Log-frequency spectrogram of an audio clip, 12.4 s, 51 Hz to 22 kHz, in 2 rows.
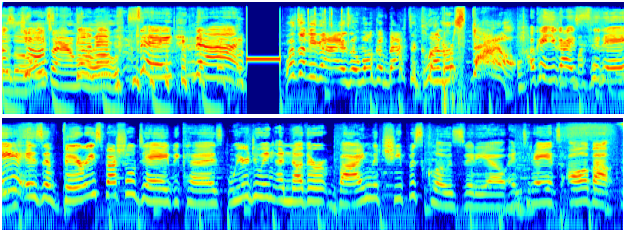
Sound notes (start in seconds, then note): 0.8 laughs; 2.4 beep; 5.0 thud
